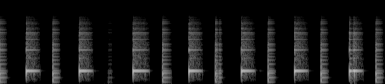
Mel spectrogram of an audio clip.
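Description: At 0.95 and 1.05 s, and again at 1.53 and 1.69 s, short concealed packet loss leaves brief smears in the sound. About 20 ms went missing each time and was patched by continuing the previous sound, so the fault is a momentary wobble with a small piece lost, not a change in pace.

Between 1.21 and 1.43 s a jitter buffer slow-down stretches the audio. The receiver repeated small fragments to add about 42 ms of reserve, so the sound plays at roughly 85% speed at unchanged pitch. It is drawn out over a sustained stretch, with nothing chopped away.

From 2.17 to 2.89 s, repeated packet loss produces a choppy texture with pieces missing. Four separate gaps, the longest 22 ms, are each patched in turn and together cover about a tenth of the span. It is the clustering that sets this apart from the isolated losses.

At 3.45 s a short stall from a late packet holds the sound for about 19 ms and then resumes from the same point with nothing lost. 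This differs from the 3.50 s concealed loss immediately after, where 20 ms genuinely drops out.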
